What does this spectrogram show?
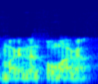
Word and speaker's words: magandang umaga: The pronunciation almost goes with an O, like magandang umaga.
